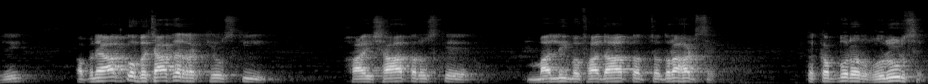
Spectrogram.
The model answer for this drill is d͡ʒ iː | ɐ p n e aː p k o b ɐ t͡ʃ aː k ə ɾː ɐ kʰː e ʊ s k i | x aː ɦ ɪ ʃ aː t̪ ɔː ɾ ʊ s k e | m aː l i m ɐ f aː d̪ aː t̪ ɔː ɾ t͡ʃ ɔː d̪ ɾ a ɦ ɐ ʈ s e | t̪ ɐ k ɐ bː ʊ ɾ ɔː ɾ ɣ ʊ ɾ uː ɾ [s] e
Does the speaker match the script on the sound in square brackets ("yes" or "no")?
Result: yes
